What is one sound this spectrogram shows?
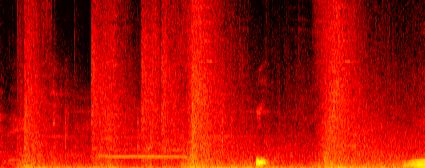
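Heavy weapon blows crash and thud in a game fight.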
